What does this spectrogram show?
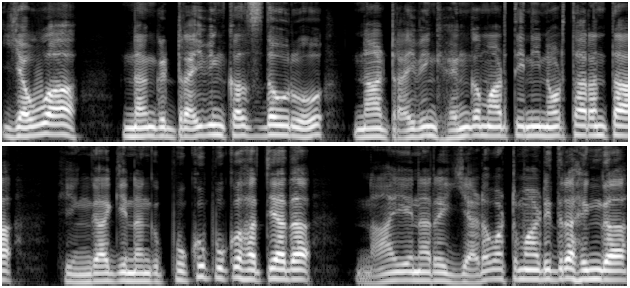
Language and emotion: Kannada, fearful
